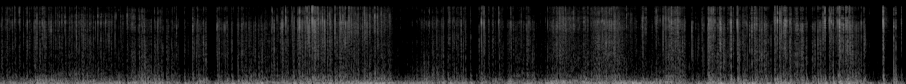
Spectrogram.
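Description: Long nails scratch and rub across the weave of a woven straw bag. The result is a continuous dry, crackly rasping with a bright hiss on top and a low rumbling texture underneath. The scratching never stops across the whole clip.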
